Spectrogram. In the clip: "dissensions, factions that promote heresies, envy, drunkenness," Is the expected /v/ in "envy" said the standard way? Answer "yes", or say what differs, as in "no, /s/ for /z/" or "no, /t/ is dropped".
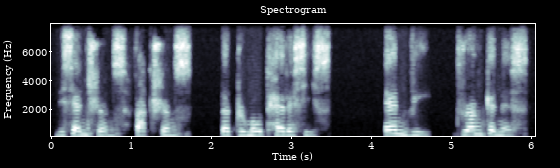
yes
